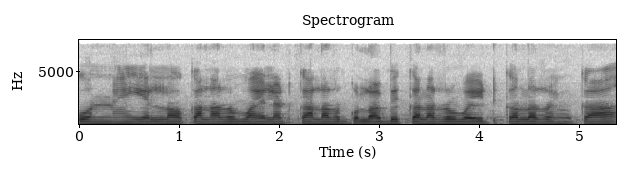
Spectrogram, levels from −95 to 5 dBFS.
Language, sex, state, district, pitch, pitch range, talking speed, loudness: Telugu, female, Andhra Pradesh, Manyam, 185 Hz, 180-190 Hz, 110 wpm, -16 LUFS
